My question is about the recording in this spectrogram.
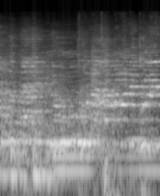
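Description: Live gospel music: a man singing long held notes into a microphone, with other voices singing along.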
